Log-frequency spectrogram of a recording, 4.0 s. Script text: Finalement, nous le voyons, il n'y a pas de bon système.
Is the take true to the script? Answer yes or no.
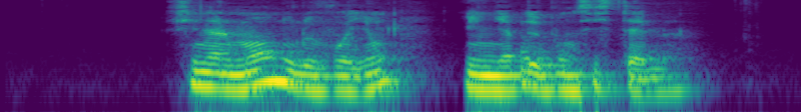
no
